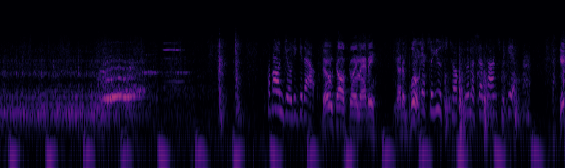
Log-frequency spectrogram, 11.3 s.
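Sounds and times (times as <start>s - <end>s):
old truck engine chugging as it pulls up: 0.0s - 2.9s
speech: 5.5s - 10.6s.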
